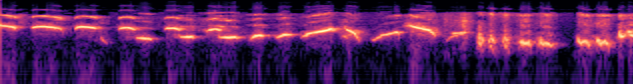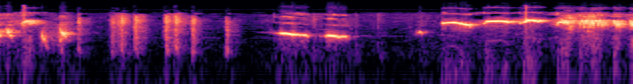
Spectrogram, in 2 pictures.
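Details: Singing white-rumped shama on a training recording for pet songbirds; a varied, rich stream of whistled notes, rising and falling slurs, some harsher squawky phrases, and bright high whistles toward the end.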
